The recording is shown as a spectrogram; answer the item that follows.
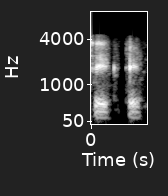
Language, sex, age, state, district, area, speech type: Urdu, male, 18-30, Delhi, East Delhi, urban, conversation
